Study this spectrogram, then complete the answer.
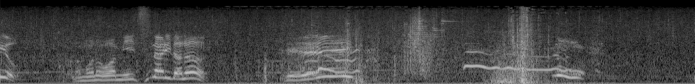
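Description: A man shouts in a strained, angry voice.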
